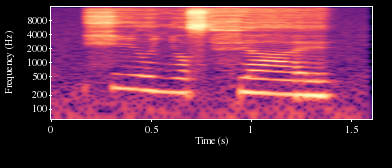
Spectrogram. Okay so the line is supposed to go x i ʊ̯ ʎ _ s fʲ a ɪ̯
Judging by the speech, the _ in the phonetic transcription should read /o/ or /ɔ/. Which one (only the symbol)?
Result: ɔ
